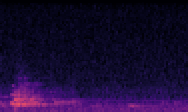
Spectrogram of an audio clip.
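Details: A neighbour's dog lets out one sharp, high yip that trails off into a fading whine, heard over a low steady hum.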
